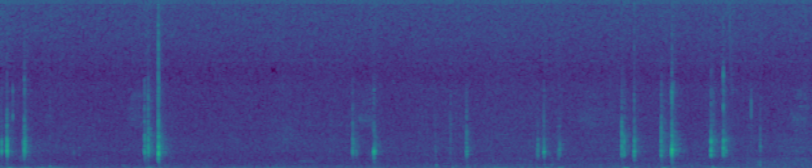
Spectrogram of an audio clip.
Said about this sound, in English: Type something with a physical keyboard.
